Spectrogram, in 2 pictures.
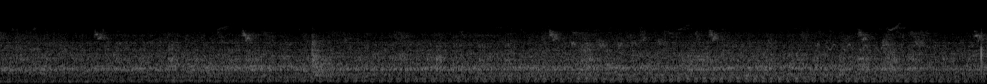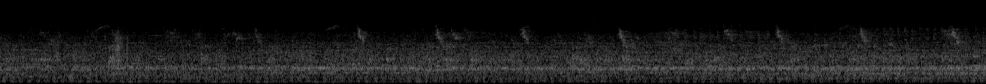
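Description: Small birds chirping in short, high calls every second or so, over a steady background hum.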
